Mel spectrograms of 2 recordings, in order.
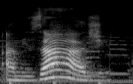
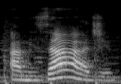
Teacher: Percebe que Zá se destaca? é a sílaba mais forte da palavra inteira? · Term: sílaba tônica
